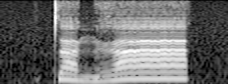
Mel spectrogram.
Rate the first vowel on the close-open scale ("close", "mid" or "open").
open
